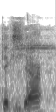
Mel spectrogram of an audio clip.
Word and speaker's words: Dejan: C'est comme ça qu'on prononce, nous, la phonétique française, on dirait Dejan, mais pour les Serbes, c'est Dexia.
